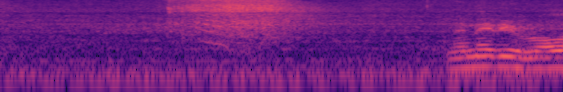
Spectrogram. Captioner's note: suit squeaking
